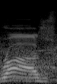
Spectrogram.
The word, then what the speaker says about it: Raz: It's spelled R-A-Z, but pronounced Roz, short for Razine.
